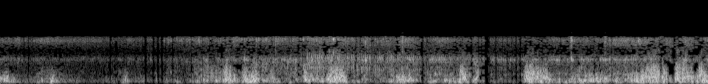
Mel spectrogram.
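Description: Gusty wind buffeting the microphone, a rumbling noise that surges and drops in irregular gusts, the strongest from about two seconds in.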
